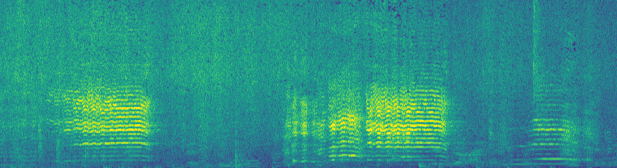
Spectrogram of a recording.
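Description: young goats bleating

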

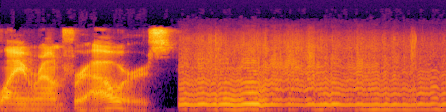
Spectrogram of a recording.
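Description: bumblebee buzzing in flight

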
